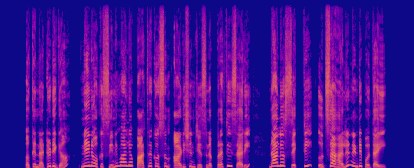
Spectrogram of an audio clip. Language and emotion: Telugu, happy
